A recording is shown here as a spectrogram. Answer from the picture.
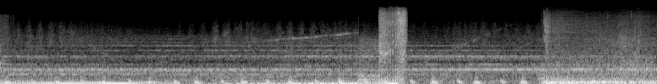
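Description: A loud, steady hum with irregular low throbbing beneath it, broken by a short burst of hiss just before four seconds in and another starting near the end.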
